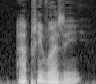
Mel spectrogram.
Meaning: 1. to tame 2. to win over, to charm
- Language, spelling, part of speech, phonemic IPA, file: French, apprivoiser, verb, /a.pʁi.vwa.ze/, Fr-apprivoiser.ogg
